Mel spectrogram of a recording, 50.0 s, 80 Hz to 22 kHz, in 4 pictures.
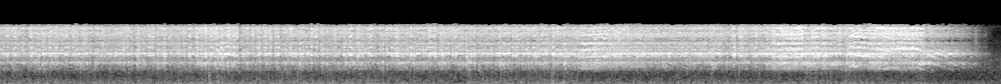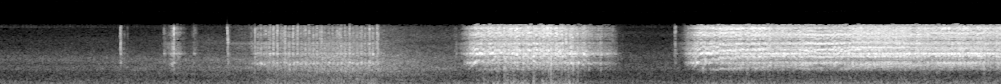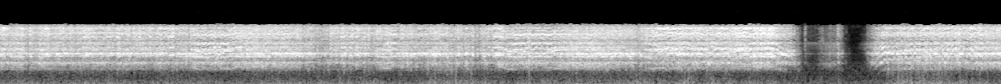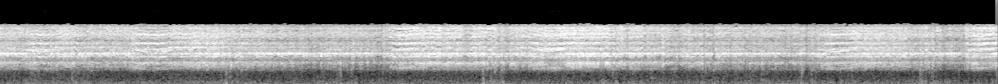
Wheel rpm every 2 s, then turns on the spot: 230, 230, 230, 230, 230, 190, 10, 10, 40, 120, 70, 220, 230, 230, 230, 230, 220, 120, 180, 220, 230, 230, 230, 230, 230.
14-18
